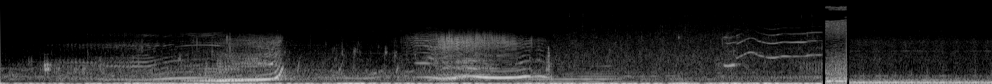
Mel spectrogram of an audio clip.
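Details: Whale song recorded by scientists, possibly a newly discovered, unique song: low, sweeping moans that rise and fall, with upswept tones and rich overtones.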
